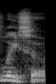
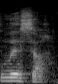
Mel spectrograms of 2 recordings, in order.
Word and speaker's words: Lissa: Lisa I'm bigger part did you think that because it's spelled Li si that's generally how people pronounce Lisa where I come from if I offended you I'm sorry well it's Lissa all right fair enough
